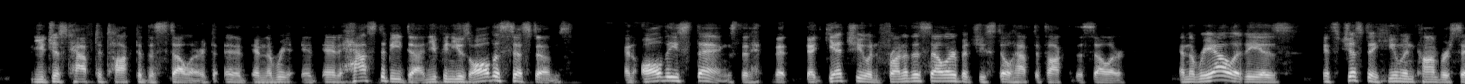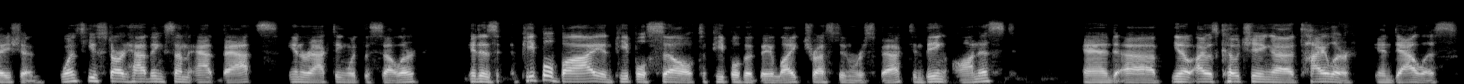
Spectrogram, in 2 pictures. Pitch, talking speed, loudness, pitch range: 125 Hz, 195 wpm, -17 LUFS, 110-145 Hz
